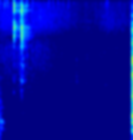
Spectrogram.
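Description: Near silence with two faint ticks just after the start and a sharp click at the very end.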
